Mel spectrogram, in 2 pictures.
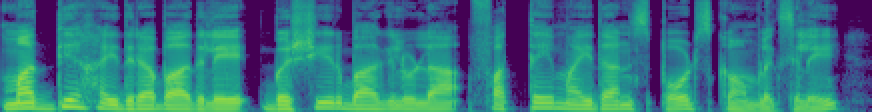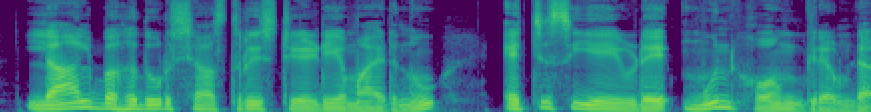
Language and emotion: Malayalam, neutral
